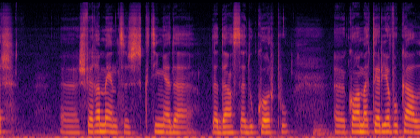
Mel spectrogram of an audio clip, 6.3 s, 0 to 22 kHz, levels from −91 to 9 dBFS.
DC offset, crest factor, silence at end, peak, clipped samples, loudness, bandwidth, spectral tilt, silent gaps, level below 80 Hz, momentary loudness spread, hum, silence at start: under 0.1%; 16 dB; 0 s; -8 dBFS; under 0.1%; -23 LUFS; over 20 kHz; -4 dB/octave; none; -48 dBFS; 17 LU; none; 0 s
